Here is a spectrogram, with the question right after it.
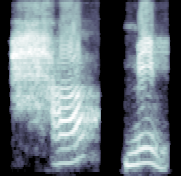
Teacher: বড় হা গলায় চাপ দিয়ে উচ্চারণ করতে হবে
